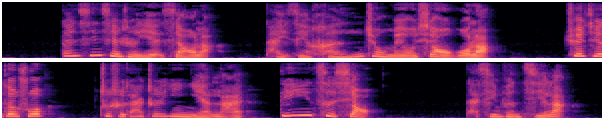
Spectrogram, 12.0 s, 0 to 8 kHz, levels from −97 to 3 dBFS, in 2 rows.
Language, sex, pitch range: Chinese, female, 205-275 Hz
